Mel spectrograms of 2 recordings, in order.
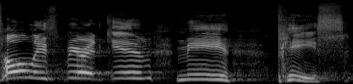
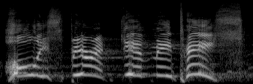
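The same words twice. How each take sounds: First: Milder retold yell. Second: High, loud imitation of a child yelling; bold yell. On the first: Preacher repeating his daughter's prayer to the congregation, milder mock yell. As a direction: recap the child's yell, easing down on the last word. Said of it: "She yells". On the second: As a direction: cry it out boldly, stretching the last words. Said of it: "stands up boldly and yells".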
